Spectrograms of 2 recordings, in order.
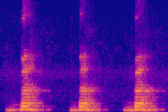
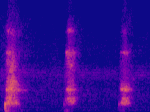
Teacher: The difference is B is a voiced sound and P is unvoiced sound.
